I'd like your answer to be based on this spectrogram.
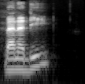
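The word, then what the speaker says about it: Bennedict: Benedict. Don't pronounce the T. – Benedict.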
